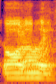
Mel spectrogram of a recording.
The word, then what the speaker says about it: Donnelly: I really like, is it O'Donnell? Is that how you pronounce it? It's O'Donnell, is that? Or Donnelly? How do you pronounce it? Donnelly. Sorry. Donnelly.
